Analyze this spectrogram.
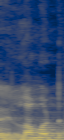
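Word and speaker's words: למד: இந்த எழுத்தை லமட் அப்படின்னு உச்சரிக்கிறோம்.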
